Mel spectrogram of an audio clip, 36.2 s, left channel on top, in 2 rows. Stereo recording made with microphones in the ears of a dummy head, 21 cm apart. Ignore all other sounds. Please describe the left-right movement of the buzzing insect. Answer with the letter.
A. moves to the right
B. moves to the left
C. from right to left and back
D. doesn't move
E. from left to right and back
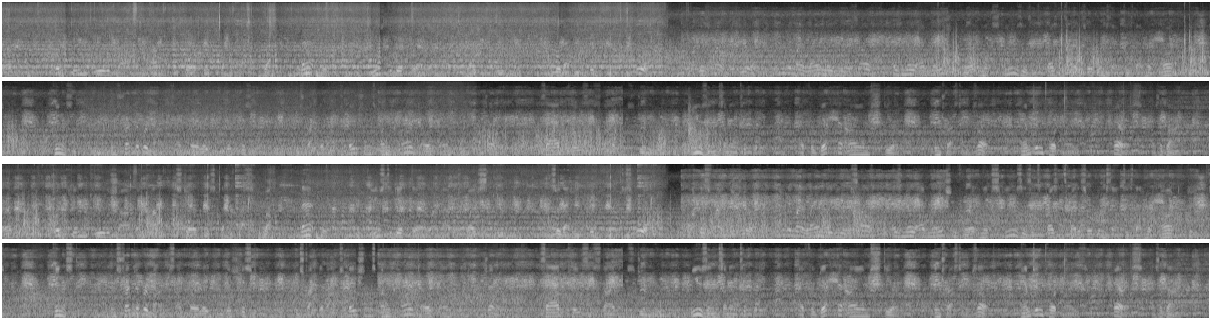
A.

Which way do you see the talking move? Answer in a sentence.
In this clip you hear the talking stay in one place.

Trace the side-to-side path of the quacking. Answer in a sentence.
You can hear the quacking stay in one place.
